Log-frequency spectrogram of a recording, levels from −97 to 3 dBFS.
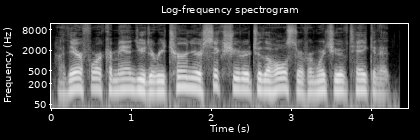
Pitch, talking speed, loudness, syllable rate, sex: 130 Hz, 240 wpm, -14 LUFS, 6.3 syllables/s, male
